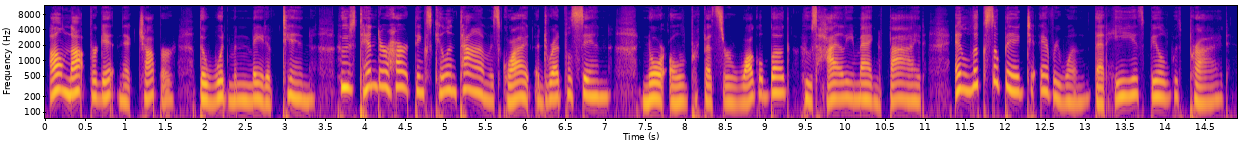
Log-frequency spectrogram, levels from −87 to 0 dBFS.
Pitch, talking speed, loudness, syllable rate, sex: 200 Hz, 165 wpm, -20 LUFS, 4.6 syllables/s, female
